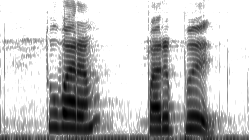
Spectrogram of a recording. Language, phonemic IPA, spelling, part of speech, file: Tamil, /t̪ʊʋɐɾɐm pɐɾʊpːɯ/, துவரம் பருப்பு, noun, Ta-துவரம் பருப்பு.ogg
- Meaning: lentil, pigeon pea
